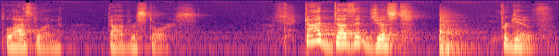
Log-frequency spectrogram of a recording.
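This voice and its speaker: A middle-aged male pastor preaching a sermon in a conversational, animated way with humorous asides. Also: on the high side, drawn-out words.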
